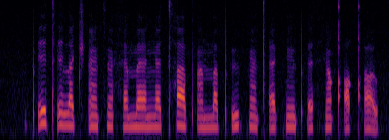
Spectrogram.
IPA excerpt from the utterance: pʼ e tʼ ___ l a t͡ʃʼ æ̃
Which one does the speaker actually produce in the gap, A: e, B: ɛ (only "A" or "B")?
A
